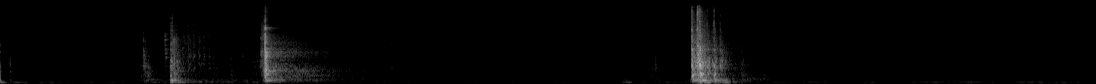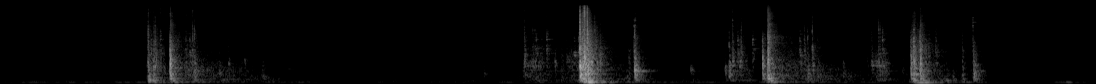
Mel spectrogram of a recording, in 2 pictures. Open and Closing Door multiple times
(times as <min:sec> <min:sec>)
0:01.4 0:04.0, 0:06.4 0:07.7, 0:12.4 0:13.8, 0:16.0 0:21.0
